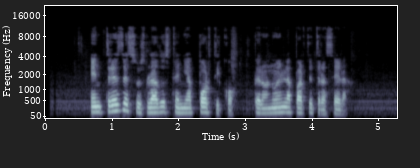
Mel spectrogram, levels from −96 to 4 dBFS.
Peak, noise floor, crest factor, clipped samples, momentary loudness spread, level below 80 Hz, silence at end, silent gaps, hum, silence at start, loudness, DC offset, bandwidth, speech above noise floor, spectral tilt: -6 dBFS; -63 dBFS; 20 dB; under 0.1%; 12 LU; -74 dBFS; 0.8 s; none; none; 0.7 s; -25 LUFS; under 0.1%; 11.5 kHz; 38 dB; -6.5 dB/octave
